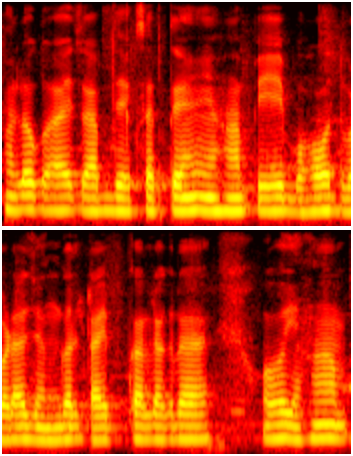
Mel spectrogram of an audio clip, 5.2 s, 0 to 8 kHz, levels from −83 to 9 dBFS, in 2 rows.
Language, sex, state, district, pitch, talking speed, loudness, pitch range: Hindi, male, Chandigarh, Chandigarh, 135 Hz, 220 wpm, -18 LUFS, 130-140 Hz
